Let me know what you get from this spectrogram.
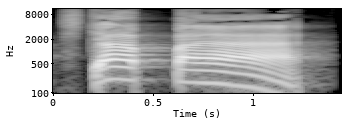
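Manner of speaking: "Стёпа!" yelled high and loud, stretched long on the "п"; drawn-out full-voice yell. Acted. Valiulina calling Styopa again, a longer stretched yell. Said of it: "заорала во всё горло".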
